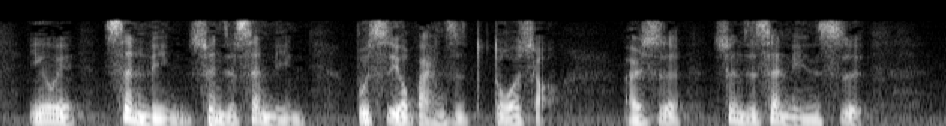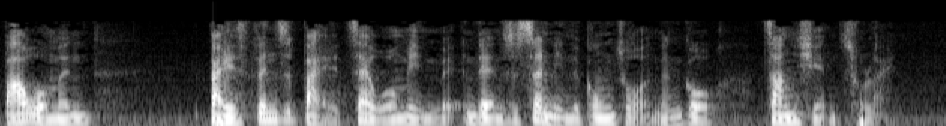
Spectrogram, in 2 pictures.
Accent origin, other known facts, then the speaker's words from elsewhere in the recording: Taiwan; 我从小在台湾天气很热哈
